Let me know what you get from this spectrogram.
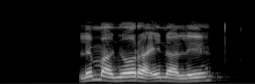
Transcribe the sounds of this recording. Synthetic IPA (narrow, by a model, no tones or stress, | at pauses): lɪmaɲɔɾaɪnalɪ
